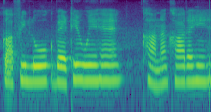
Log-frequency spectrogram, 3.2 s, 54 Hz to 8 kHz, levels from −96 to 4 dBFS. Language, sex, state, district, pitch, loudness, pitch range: Hindi, female, Haryana, Rohtak, 215 Hz, -15 LUFS, 210-220 Hz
